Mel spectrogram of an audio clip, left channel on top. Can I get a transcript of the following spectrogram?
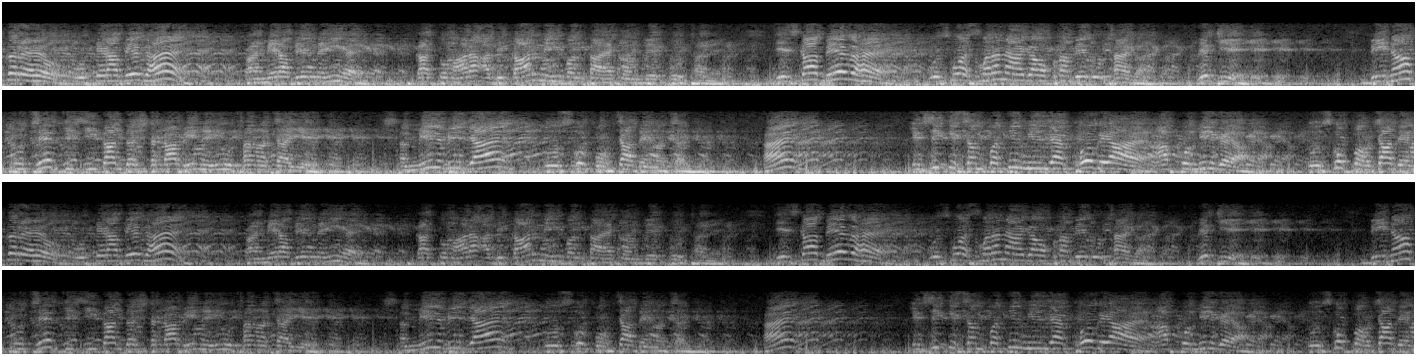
कर रहे हो, वो तेरा बैग है? कहा मेरा बैग नहीं है। कहा तुम्हारा अधिकार नहीं बनता है कि हम बैग को उठा लें। जिसका बैग है उसको स्मरण आएगा, अपना बैग उठाएगा। देखिए, बिना पूछे किसी का 10 टका भी नहीं उठाना चाहिए। मिल भी जाए तो उसको पहुंचा देना चाहिए। है किसी की संपत्ति मिल जाए, खो गया है, आपको मिल गया तो उसको पहुंचा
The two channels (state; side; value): quieter; right; 9.7 dB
